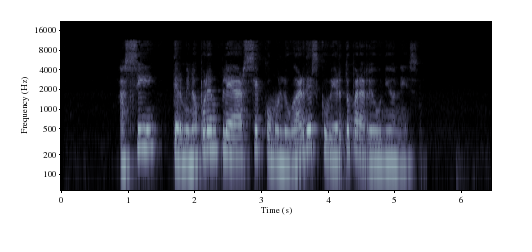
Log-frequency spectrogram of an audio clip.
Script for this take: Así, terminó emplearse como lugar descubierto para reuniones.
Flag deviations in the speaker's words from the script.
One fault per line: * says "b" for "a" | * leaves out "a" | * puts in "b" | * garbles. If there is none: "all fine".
* puts in "por"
